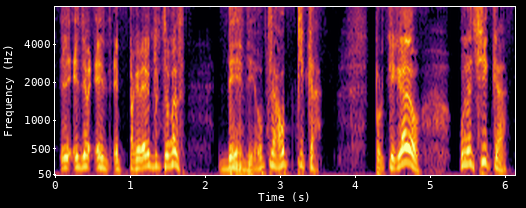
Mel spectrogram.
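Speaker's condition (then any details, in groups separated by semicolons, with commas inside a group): Down syndrome; congenital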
